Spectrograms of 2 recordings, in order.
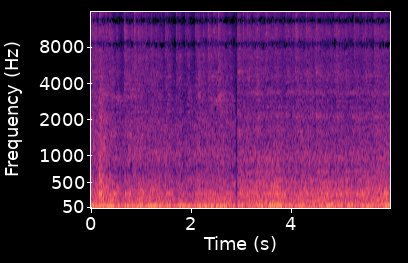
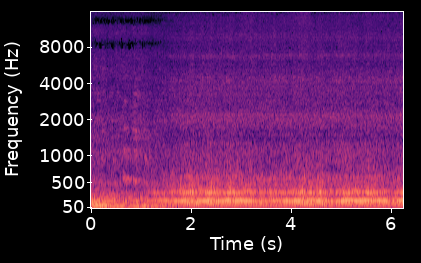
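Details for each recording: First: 1979 GMC Caballero with big-block V8: loud, rough idle with deep throbbing rumble; series of exhaust leaks, header-to-exhaust donut joint so loose it moves by finger. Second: 1979 GMC Caballero big-block V8 after fixing exhaust leaks at the header-to-exhaust donut joint: steady rumble then hard revs, clean deep exhaust note with no ticking or puffing.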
